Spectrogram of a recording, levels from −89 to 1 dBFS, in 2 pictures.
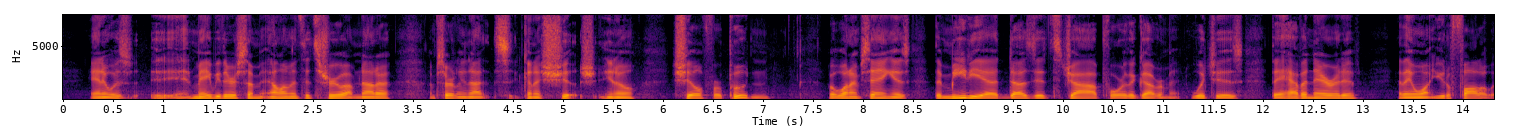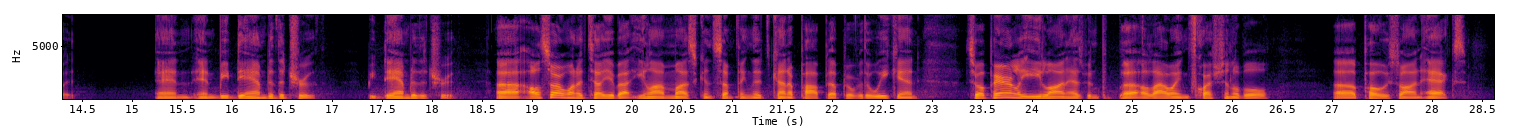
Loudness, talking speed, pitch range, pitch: -25 LUFS, 195 wpm, 105-135 Hz, 115 Hz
